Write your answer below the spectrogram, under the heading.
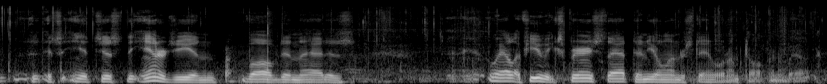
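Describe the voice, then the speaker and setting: At a moderate pace and medium pitch, a man speaks with ordinary pitch variation over noticeable background noise. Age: 80s+. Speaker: long-distance hiker. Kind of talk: interview. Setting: outdoors. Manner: halting.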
